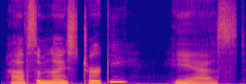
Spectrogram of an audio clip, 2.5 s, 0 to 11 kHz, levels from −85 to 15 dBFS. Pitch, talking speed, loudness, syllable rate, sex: 230 Hz, 145 wpm, -16 LUFS, 3.9 syllables/s, female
